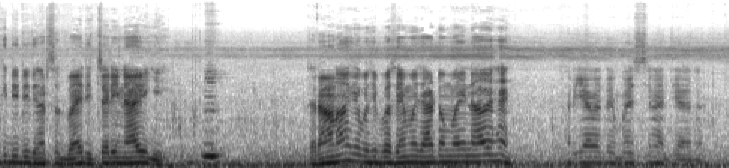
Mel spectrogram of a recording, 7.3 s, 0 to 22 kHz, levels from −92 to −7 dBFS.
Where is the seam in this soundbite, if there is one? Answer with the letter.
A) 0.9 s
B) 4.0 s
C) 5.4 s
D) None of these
D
